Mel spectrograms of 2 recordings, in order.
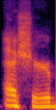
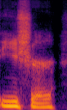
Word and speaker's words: Esher: I was saying Escher, but it's pronounced Esher.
